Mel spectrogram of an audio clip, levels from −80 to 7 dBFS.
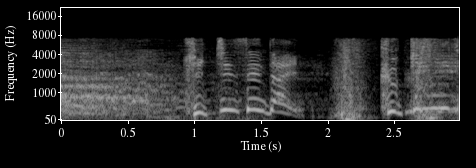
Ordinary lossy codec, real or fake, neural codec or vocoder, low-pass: none; fake; codec, 16 kHz, 16 kbps, FreqCodec, larger model; 7.2 kHz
